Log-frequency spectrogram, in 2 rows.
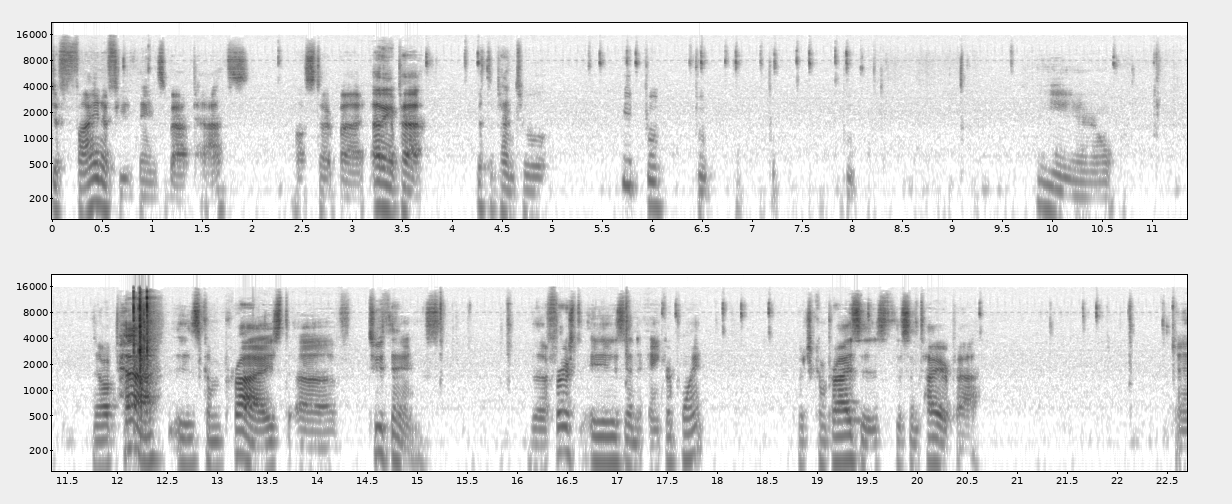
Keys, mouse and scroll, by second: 3.7 click, 4.3 click, 5.5 click, 6.5 click, 7.0 click, 7.3 click, 7.6 click, 8.0 click, 10.6 click, 15.2 click, 15.4 a, 16.6 a, 17.6 click, 18.3 click, 19.5 click, 19.8 a, 21.8 shift+click, 21.9 a, 22.6 a.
